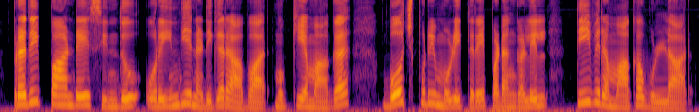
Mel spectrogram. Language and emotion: Tamil, neutral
